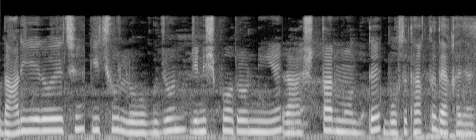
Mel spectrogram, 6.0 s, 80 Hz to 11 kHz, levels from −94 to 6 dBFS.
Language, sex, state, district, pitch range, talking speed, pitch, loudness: Bengali, female, West Bengal, Malda, 205-240 Hz, 130 wpm, 220 Hz, -15 LUFS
